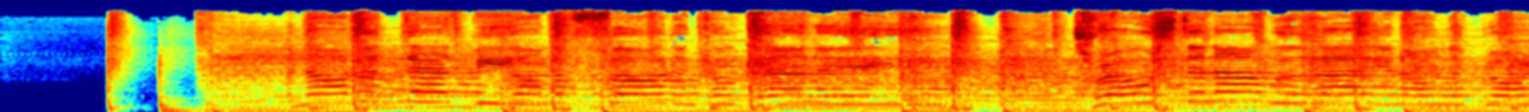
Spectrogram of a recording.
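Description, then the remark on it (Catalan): After a brief moment of silence, a full band launches into a song from a newly released album: deep bass, steady drums and layered instruments play loud and dense, with no talking over it. “acabava de publicar un disc meravellós, un disc que sona així, posa …”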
